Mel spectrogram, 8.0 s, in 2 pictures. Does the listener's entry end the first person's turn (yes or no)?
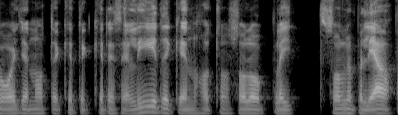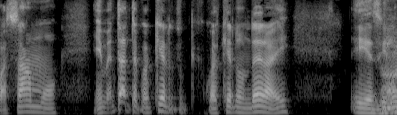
no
